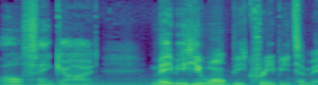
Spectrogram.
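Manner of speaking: ordinary delivery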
